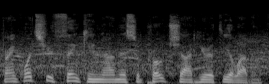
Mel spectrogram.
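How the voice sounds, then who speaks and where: A man's voice: medium pitch, expressive, fast talker, close to an everyday voice. A man voicing a composed play-by-play golf commentator in a video game broadcast. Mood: composed, approving. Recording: game music and crowd noise behind. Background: music and crowd.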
